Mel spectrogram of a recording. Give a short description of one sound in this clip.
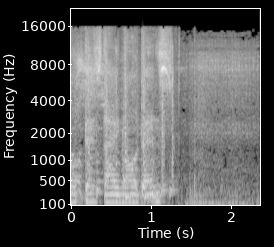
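Young children sing together with energy.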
